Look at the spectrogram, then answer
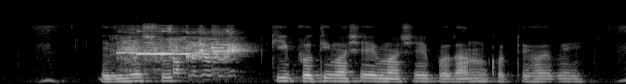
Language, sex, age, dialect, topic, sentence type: Bengali, male, 18-24, Western, banking, question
